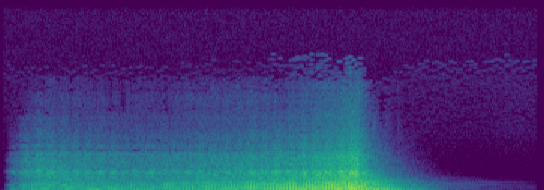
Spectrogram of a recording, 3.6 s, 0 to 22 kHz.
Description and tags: Dark Crescendo 1
A dark crescendo made in Logic Pro X.
I'd love to see it!
brass, cinematic, creepy, dark, dramatic, haunted, hit, horror, melodic, moment, music, musical, orchestral, spooky, stab, sting, strings, suspense, terror, transition, tremolo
